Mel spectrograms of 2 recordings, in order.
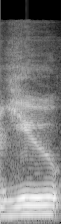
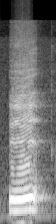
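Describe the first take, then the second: First: The vowel is said like English 'you'. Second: The vowel is said like 'oo' in food. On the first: The speaker calls it wrong. "You is never you" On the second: The speaker calls it right. "It's u, like like food in English"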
